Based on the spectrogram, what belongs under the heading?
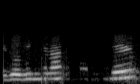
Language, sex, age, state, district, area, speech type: Bengali, female, 45-60, West Bengal, Birbhum, urban, conversation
